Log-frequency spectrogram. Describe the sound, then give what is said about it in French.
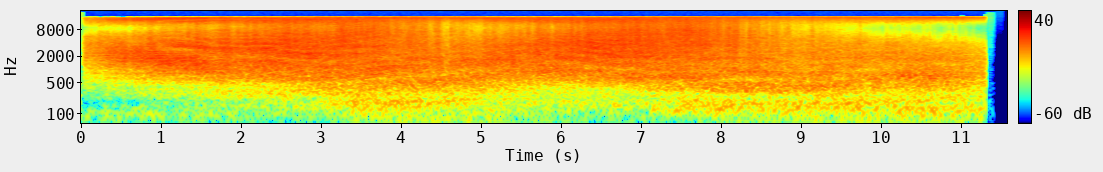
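Two F-14 fighter jets take off on afterburner, making a loud, sustained roar that holds steady for about eleven seconds and then cuts off abruptly. “Oui, ça c'était deux F-14 au décollage avec la post-combustion.”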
